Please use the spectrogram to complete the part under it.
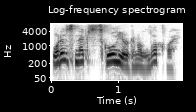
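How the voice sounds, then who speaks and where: Muffled video call, soft dark voice, emphatic, asking rhetorical questions. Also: mid-range voice, very animated, moderate pace. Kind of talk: informal meeting question.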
